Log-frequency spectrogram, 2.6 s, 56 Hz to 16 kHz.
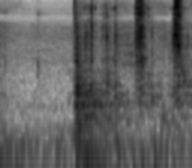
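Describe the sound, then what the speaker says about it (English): A socket ratchet loosens the spark plug on a Generac 7500e portable generator, giving a few brief clicking bursts close by, with no talking. "just gonna keep ratcheting it until it's loose and comes out"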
